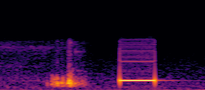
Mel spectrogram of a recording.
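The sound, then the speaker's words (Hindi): A single short busy-tone beep sounds on a phone line after a dropped call: a steady, mid-pitched electronic tone, preceded by a faint crackle. “ये call हमारी drop हो गई।”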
